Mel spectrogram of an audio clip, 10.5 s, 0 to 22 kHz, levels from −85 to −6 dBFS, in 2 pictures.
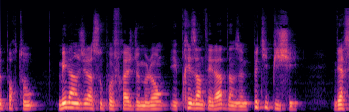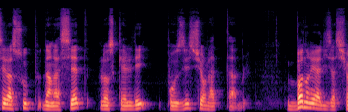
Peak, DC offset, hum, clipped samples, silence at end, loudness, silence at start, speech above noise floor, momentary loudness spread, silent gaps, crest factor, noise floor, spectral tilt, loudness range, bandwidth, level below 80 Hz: -4 dBFS; under 0.1%; none; under 0.1%; 0 s; -25 LUFS; 0 s; 36 dB; 13 LU; none; 22 dB; -60 dBFS; -5.5 dB/octave; 3 LU; 16 kHz; -76 dBFS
